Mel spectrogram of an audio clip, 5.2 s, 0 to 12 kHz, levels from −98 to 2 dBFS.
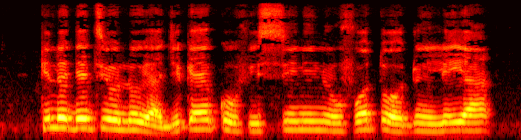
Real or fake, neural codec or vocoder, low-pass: real; none; 10.8 kHz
